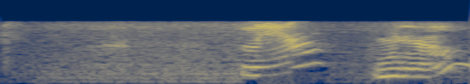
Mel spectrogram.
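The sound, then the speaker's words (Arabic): A young girl imitates a cat's meow with two drawn-out, high, wavering calls separated by a short pause, over a low background murmur. “يقول لها قطة تعمل مياه”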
